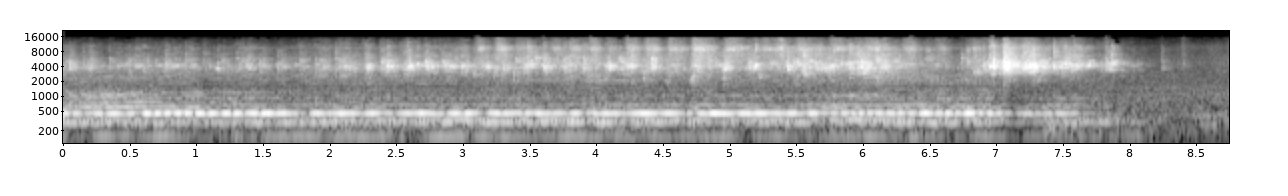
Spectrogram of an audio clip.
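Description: A hand rattle shaken irregularly over a steady, held chanted drone of voices; the drone fades and stops just before the end.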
